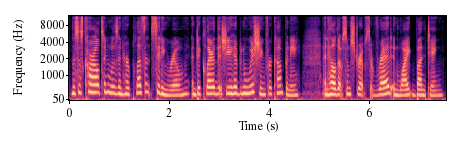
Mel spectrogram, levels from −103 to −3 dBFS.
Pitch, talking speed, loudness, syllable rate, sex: 245 Hz, 215 wpm, -16 LUFS, 5.4 syllables/s, female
